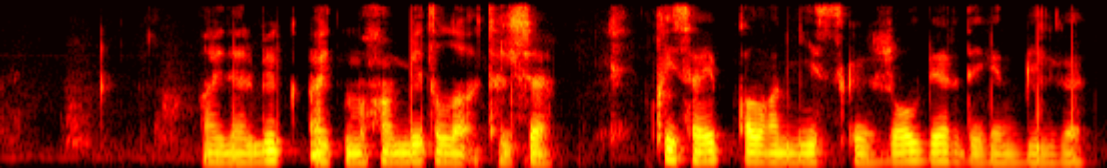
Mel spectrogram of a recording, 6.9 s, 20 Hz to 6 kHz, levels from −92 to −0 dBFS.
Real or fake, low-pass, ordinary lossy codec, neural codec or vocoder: real; 5.4 kHz; none; none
